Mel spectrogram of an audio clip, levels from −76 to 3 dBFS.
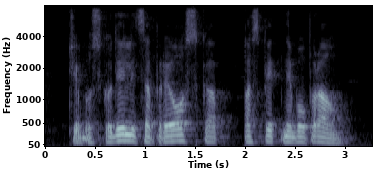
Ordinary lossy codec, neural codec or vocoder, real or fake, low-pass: Opus, 16 kbps; none; real; 7.2 kHz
